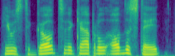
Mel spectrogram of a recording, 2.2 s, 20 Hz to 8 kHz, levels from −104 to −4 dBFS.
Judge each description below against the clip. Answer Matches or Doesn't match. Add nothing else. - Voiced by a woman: Doesn't match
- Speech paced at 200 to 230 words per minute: Doesn't match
